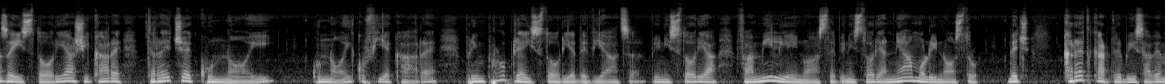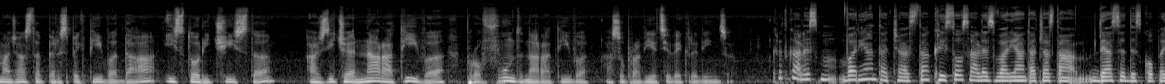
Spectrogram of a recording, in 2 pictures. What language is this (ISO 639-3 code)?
ron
